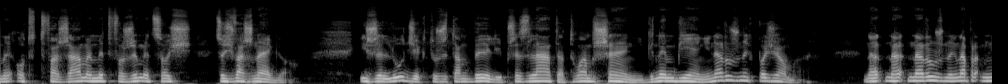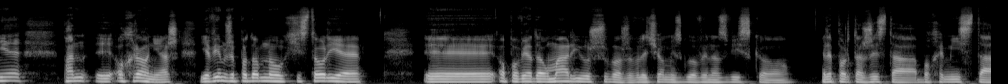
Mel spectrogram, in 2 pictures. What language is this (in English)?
Polish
